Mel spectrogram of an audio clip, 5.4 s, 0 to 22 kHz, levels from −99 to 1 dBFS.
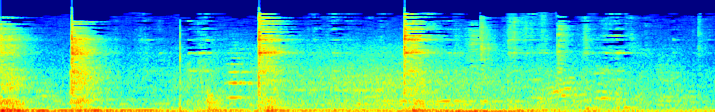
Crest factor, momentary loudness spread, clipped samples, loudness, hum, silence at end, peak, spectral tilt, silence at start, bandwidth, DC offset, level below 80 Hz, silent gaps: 22 dB; 16 LU; under 0.1%; -21 LUFS; none; 0 s; 0 dBFS; -2.5 dB/octave; 0 s; 13.5 kHz; under 0.1%; -26 dBFS; none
